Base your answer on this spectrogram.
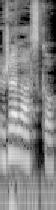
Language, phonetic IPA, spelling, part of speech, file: Polish, [ʒɛˈlaskɔ], żelazko, noun, Pl-żelazko.ogg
